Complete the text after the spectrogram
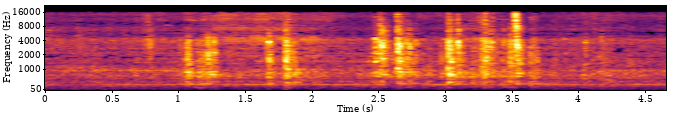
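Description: A digger bucket scrapes and crunches into the dirt.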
